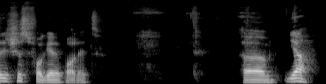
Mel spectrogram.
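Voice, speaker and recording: A man with a French accent talks with ordinary pitch variation on a very clean recording with a silent background. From France. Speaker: YouTuber reviewing films and shows. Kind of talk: casual video review monologue. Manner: hesitant, many fillers.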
